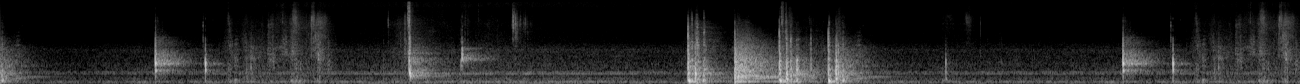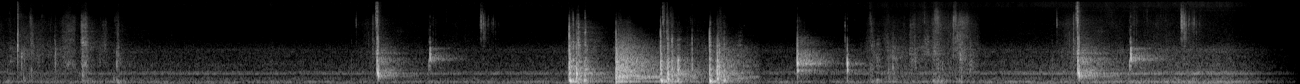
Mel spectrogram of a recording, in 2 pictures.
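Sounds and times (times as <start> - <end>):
loud hard strikes: 6.9 - 9.0, 18.7 - 20.6
objects knocking and thunking: 6.9 - 9.0, 18.7 - 20.6.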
